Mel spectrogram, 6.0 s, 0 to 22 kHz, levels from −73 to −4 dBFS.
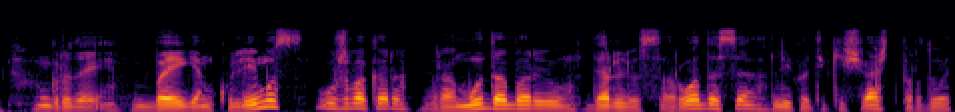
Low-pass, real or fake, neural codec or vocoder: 7.2 kHz; real; none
